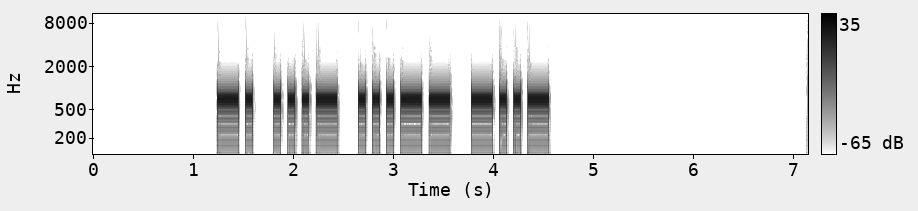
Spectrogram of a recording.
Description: Morse code, heard as a keyed tone, about 17 wpm, 700 Hz. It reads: NV3X
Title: USA Call Signs - 4 Characters - 17wpm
